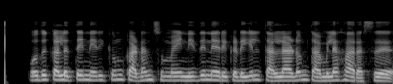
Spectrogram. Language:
Tamil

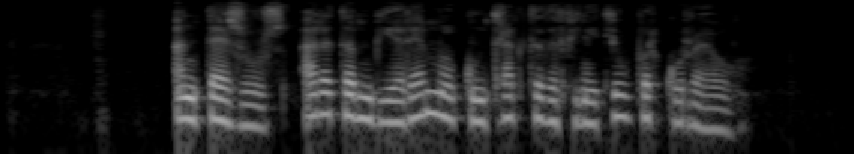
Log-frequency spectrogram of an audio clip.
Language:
Catalan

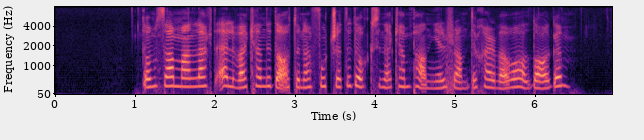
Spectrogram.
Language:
Swedish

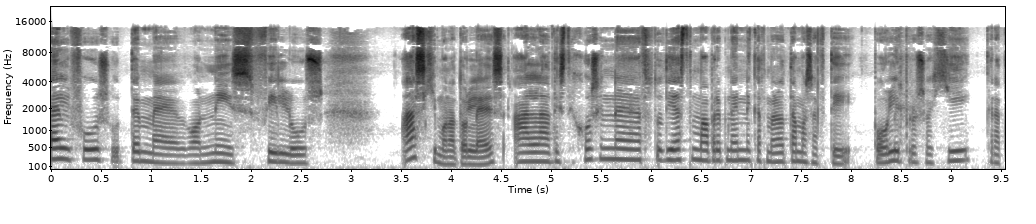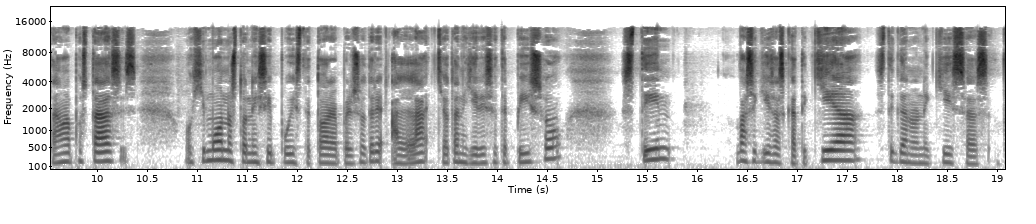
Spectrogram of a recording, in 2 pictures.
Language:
Greek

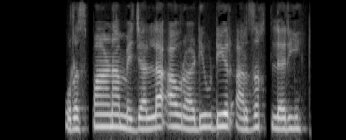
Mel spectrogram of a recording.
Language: Pashto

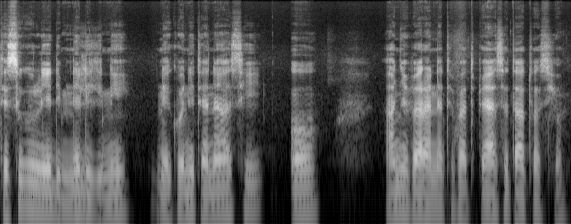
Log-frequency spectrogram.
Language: Masai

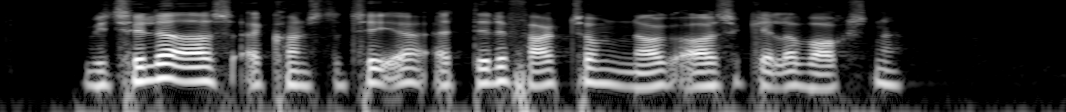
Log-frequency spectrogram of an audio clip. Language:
Danish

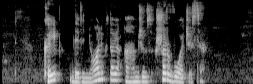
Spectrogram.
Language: Lithuanian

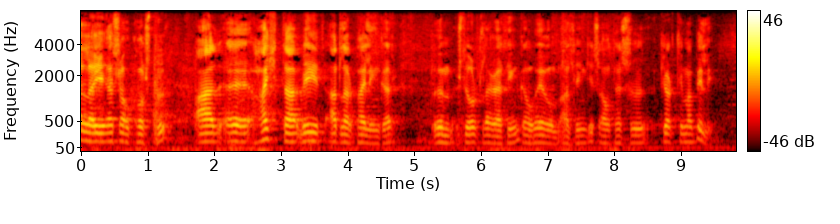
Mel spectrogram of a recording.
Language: Icelandic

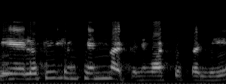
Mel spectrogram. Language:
Kannada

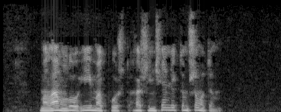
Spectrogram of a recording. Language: Mari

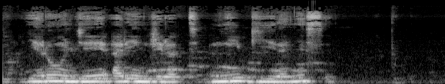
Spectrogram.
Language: Kinyarwanda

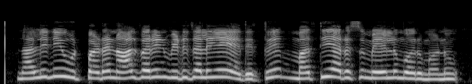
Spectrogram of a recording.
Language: Tamil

